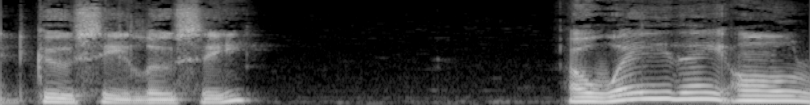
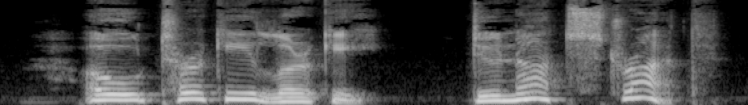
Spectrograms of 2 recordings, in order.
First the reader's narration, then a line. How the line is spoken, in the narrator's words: cried Goosey Lucy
